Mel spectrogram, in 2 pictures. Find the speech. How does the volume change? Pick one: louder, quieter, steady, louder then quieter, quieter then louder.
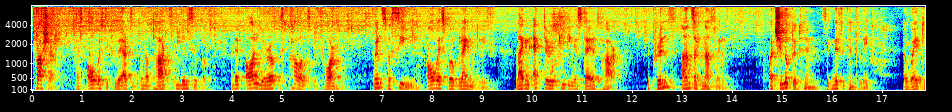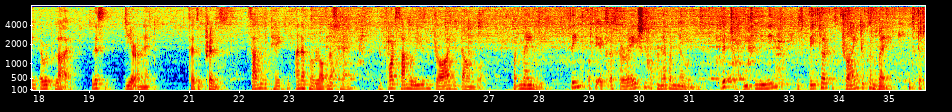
steady.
